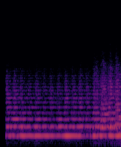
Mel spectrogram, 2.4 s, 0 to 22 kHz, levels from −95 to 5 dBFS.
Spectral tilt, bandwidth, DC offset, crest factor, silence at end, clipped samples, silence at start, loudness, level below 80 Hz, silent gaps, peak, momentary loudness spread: -7.5 dB/octave; 6.4 kHz; under 0.1%; 14 dB; 0 s; under 0.1%; 0.1 s; -51 LUFS; -90 dBFS; none; -36 dBFS; 5 LU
